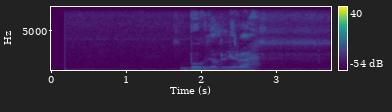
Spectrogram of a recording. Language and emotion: Russian, neutral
